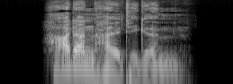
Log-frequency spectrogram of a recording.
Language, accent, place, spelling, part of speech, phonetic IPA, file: German, Germany, Berlin, hadernhaltigem, adjective, [ˈhaːdɐnˌhaltɪɡəm], De-hadernhaltigem.ogg
- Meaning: strong dative masculine/neuter singular of hadernhaltig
